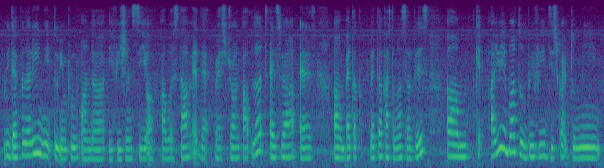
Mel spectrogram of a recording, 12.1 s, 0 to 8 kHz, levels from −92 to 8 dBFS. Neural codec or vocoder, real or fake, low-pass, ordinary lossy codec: none; real; 7.2 kHz; none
